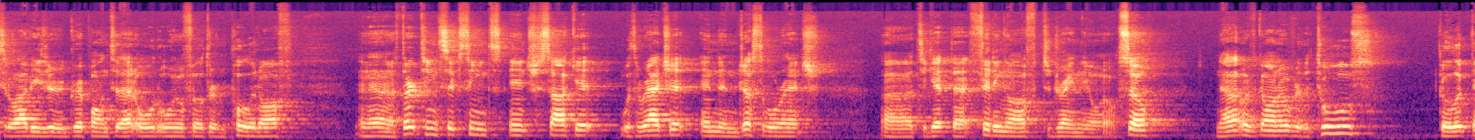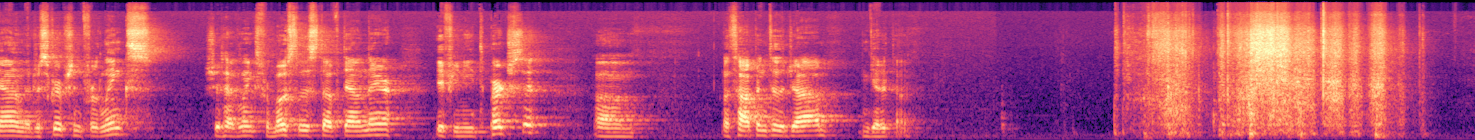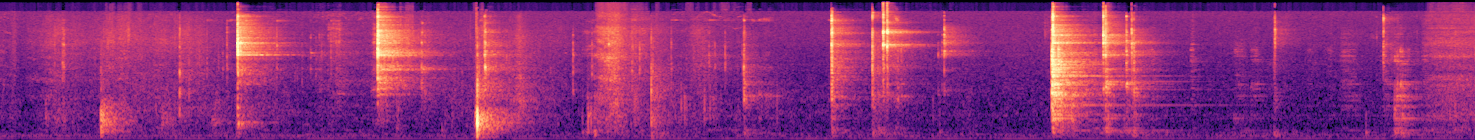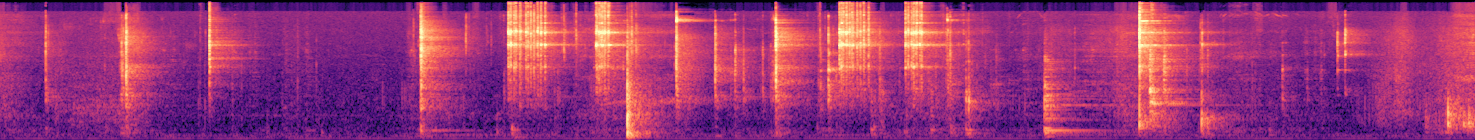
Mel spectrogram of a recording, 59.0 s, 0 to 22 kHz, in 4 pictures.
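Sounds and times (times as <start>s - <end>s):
rustling: 25.9s - 29.1s
hand tools clicking and clinking: 49.3s - 54.0s.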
